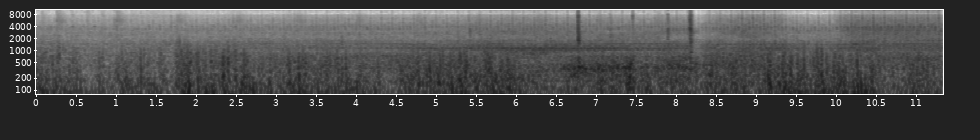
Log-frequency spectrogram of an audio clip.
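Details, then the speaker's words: 1995.5 Isuzu Rodeo 3.2L 24-valve SOHC V6, manual, 4WD, just over 241,000 miles, idling: light quick tapping over slightly rough idle from timing tensioner, lifters faintly audible; was worse before switching from 5W30 synthetic to 10W30. "and that tapping sound you hear is a timing tensioner that is not lifter i mean you can hear lifters a little bit but nothing like it was"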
